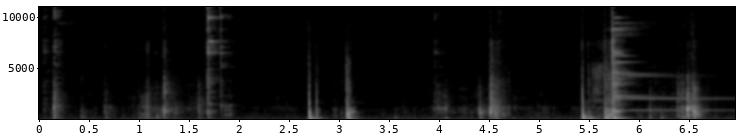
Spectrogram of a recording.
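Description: Stainless steel cutlery pieces handled and lifted out of a presentation box: scattered light clicks and taps, then from about five and a half seconds in, louder metal-on-metal clinks with a ringing note.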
